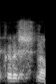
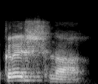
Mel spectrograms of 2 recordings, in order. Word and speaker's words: कृष्ण: अब देखो आप बोलते हैं कृष्ण। तो क के उच्चारण में आपके कंठ में एक स्पंदन होगा। क का क और ऋ के उच्चारण में आपके सिर में एक स्पंदन होगा माने कृष्ण बोलते समय आप नीचे से ऊपर गए और वहां शणा जो है मूर्धन्य श और ण दोनों मूर्धन्य है तो ऋ ने तो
